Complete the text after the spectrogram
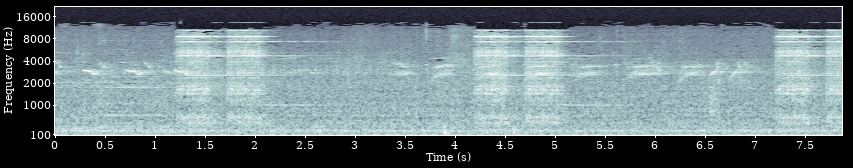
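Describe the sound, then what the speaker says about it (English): A telephone booth rings in the Jenny LeClue video game, three bursts of an electronic bell repeating at steady intervals over a low ambient game background, with no talking. "I don't think telephone booths are supposed to be ringing"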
